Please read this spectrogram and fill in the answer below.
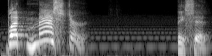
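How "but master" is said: higher, slow, pleading "But master"; protesting servants. Acted. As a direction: object in disbelief.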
